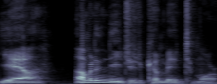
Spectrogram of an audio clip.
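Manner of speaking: mock easygoing, totally relaxed voice. Describing a boss walking up to an employee, imitating a relaxed boss. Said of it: "in the most relaxed voice imaginable".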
